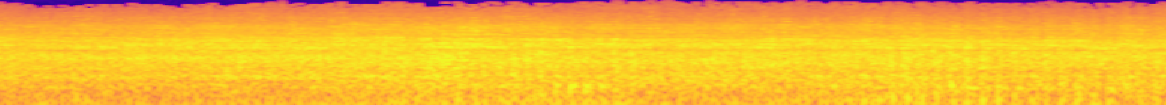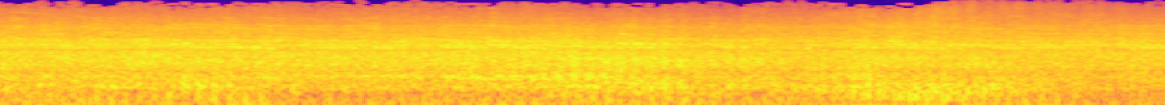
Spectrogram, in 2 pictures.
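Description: Passenger coaches of an express train passing close by at high speed: a loud, steady rolling noise of steel wheels on the rails with rapid clattering.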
